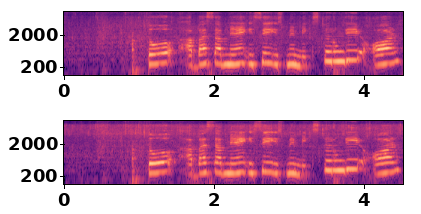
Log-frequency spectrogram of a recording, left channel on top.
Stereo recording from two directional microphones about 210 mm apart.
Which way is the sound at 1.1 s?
40° left (ahead or behind).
